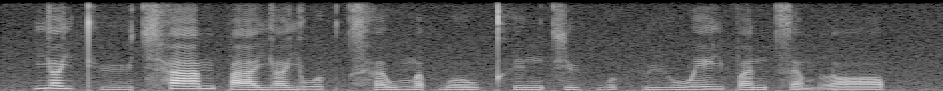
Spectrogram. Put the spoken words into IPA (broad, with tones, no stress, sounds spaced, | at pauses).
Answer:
j ɐ˥ j t̪ʰ yː˨ t͡sʰ aː˥ m p aː˨ j ɐ˨˧ j w ʊ˧ k̚ t͡sʰ ɐ˨˧ w m ɐ˨ p̚ w o˨ w kʰ ɪ˨˧ ŋ t͡s yː˨ k̚ w ʊ˨ k̚ p yː˨ w e˥ j p ɐ˧ n t͡s ɐ˨˩ m l ɔː˧ p̚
